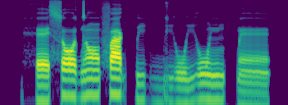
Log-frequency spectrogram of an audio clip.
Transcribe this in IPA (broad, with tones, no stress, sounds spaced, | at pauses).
h ɛ˨ s ɔ˧ d ɔ̃˧ f a˧ k͡p i˨ ɡ͡b i˨ w i˨˦ w ĩ˧ k͡p ɛ̃˨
